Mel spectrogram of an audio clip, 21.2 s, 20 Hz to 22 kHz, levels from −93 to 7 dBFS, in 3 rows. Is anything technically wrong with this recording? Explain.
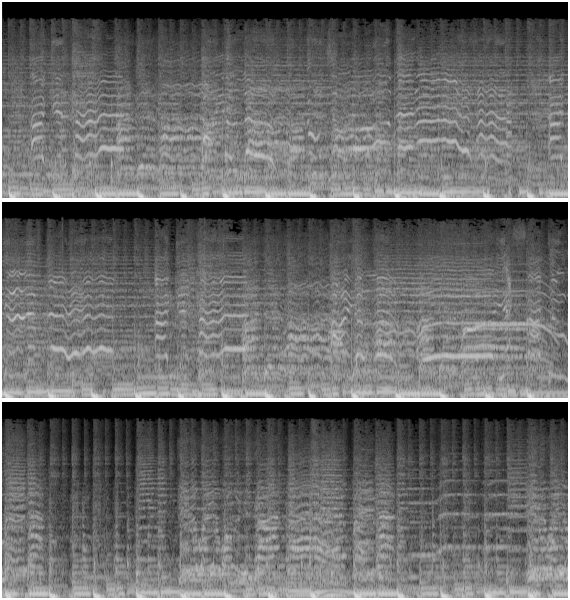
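No, nothing stood out as technically wrong when listening to this audio.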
